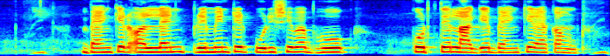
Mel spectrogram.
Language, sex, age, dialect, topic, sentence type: Bengali, female, 18-24, Northern/Varendri, banking, statement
